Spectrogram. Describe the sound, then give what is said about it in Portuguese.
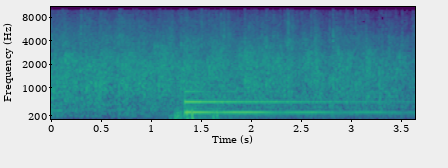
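A crowd applauds the Lord Jesus Christ in a steady, dense wash of clapping throughout, and partway through a sustained keyboard chord begins and holds beneath the applause. “Se você quer isso, aplauda o Senhor Jesus Cristo, glorifique o nome dele e fala, Senhor, eu quero.”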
